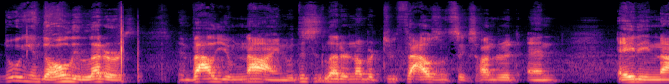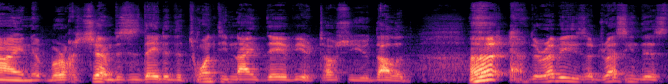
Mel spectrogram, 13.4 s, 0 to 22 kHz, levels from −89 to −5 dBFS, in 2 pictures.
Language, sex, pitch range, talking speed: English, male, 110-145 Hz, 135 wpm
